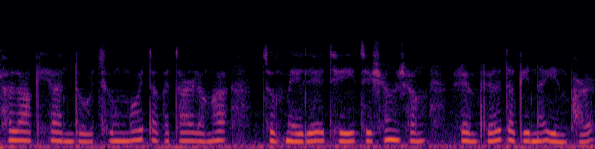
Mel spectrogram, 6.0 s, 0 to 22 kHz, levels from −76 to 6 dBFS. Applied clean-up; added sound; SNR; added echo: none; none; none; none.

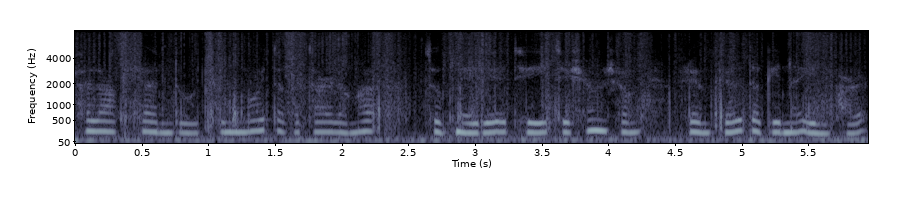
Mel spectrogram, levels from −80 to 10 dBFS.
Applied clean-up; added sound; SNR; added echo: none; Walk, footsteps; 13 dB; none.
